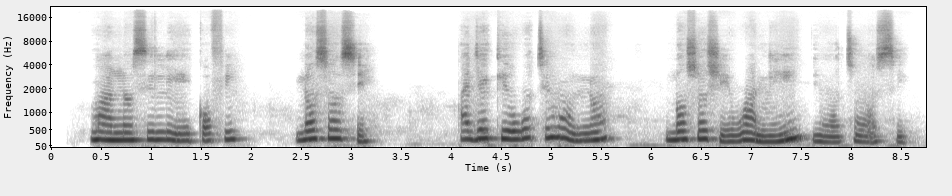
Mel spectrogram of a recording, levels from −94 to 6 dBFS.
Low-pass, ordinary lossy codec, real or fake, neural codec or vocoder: 19.8 kHz; none; fake; codec, 44.1 kHz, 2.6 kbps, DAC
